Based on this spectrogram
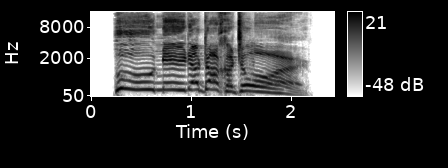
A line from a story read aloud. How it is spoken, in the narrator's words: yelled at people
